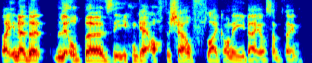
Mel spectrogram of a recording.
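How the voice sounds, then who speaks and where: A man from the UK, a guest ventriloquist, telling stories in a casual interview, animated and often laughing as he talks. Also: mid-range voice, a little fast. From United Kingdom. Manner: animated, acts out the people in his stories.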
